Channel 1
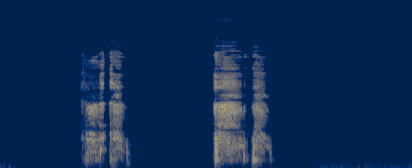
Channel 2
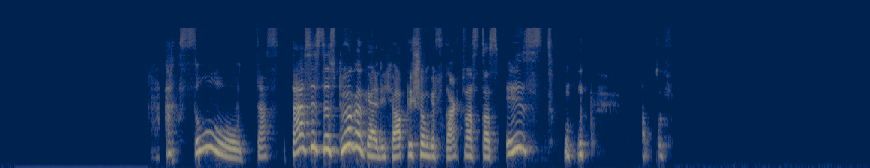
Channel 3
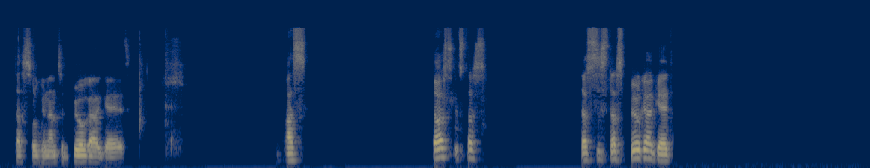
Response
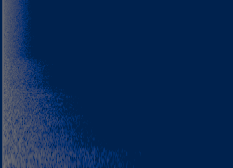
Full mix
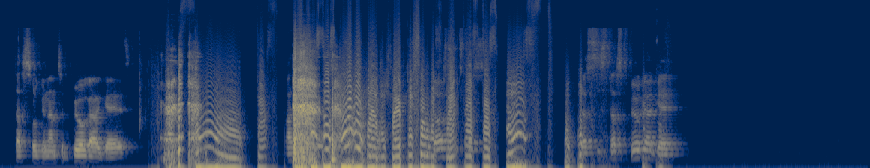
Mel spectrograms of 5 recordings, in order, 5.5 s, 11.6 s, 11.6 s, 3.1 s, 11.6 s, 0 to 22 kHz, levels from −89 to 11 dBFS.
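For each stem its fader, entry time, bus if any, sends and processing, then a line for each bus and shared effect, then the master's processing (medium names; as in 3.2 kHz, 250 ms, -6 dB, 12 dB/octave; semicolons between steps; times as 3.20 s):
-0.5 dB, 1.05 s, no send, no echo send, peaking EQ 4.3 kHz -14.5 dB 0.59 oct; Chebyshev shaper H 5 -17 dB, 8 -9 dB, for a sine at -4.5 dBFS
+2.0 dB, 0.00 s, no send, no echo send, full-wave rectifier
-2.0 dB, 0.00 s, no send, echo send -18.5 dB, high-pass 290 Hz 12 dB/octave; auto duck -9 dB, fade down 0.30 s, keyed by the second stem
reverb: none
echo: feedback delay 72 ms, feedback 29%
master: none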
